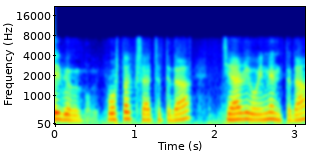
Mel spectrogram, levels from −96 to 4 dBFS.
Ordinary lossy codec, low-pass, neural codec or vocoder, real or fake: none; none; codec, 16 kHz, 0.5 kbps, FunCodec, trained on Chinese and English, 25 frames a second; fake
